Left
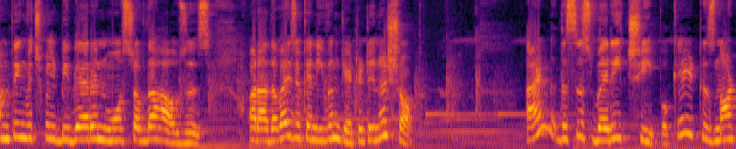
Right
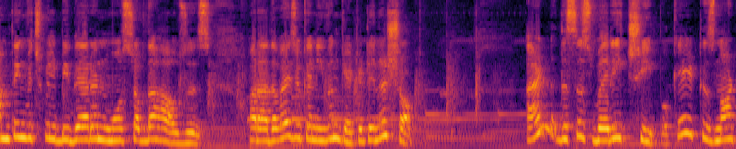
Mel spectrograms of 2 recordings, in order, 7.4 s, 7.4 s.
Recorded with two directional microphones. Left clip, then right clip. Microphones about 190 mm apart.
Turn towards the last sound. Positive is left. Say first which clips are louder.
# left 1 dB
turn(degrees=45)  # may be behind; listen again after turning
